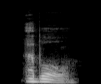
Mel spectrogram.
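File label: "abhor" Australian English; pronunciation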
